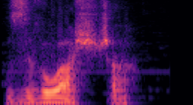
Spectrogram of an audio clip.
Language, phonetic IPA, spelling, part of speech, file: Polish, [ˈzvwaʃt͡ʃa], zwłaszcza, particle, Pl-zwłaszcza.ogg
